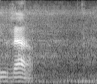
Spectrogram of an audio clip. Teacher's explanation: जब मुख द्वार जिह्वा के अग्रभाग से 2-3 बार शीघ्र से खुलता और बंद होता है, उस समय उच्चारण होने वाली ध्वनि लुंठित ध्वनि होती है। यह ध्वनि है र।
